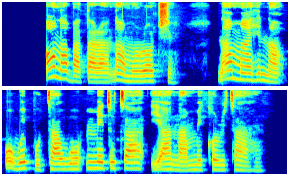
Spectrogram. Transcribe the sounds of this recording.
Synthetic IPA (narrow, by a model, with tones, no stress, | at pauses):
ɔ˦na˦ba˨ta˨ɾa˨na˦˨mʊ˨ɾɔ˦t͡ʃɪ˨ | na˦m˦a˦ɦɪ˦na˨o˦we˦pu˨ta˦wo˦m̩˦me˦tʊ˦ta˦ja˦na˨m̩˦me˦kʰɔ˦ɾi˦ta˦a˦ɦʊ˨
